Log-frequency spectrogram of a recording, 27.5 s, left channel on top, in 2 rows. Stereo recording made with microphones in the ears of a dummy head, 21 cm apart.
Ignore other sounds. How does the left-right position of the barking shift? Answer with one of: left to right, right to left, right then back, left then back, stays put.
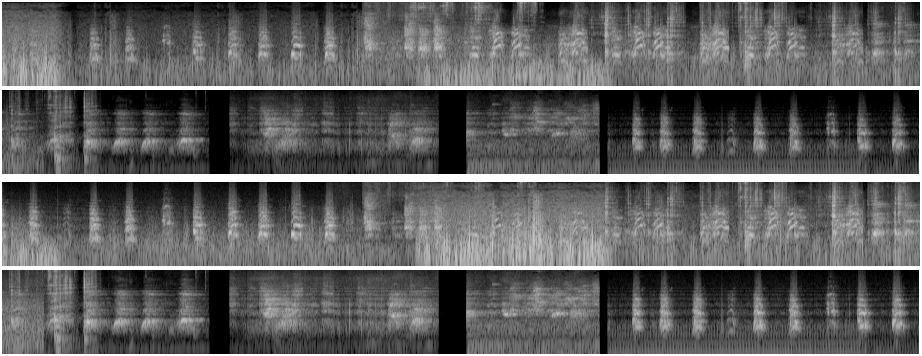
left then back.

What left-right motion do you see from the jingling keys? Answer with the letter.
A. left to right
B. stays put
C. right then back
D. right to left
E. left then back
A.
